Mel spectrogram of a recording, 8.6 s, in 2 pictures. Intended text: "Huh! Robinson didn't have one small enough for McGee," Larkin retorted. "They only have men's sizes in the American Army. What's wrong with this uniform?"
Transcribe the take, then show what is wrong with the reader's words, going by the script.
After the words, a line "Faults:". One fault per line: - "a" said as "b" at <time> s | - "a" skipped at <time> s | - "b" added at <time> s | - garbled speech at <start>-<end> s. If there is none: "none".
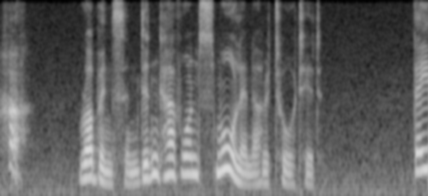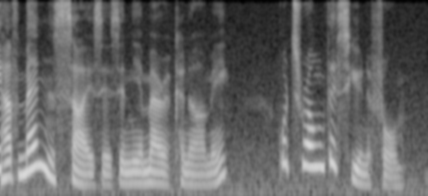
"Huh! Robinson didn't have one small enough retorted. "They have men's sizes in the American Army. What's wrong this uniform?"
Faults:
- "for McGee Larkin" skipped at 2.6 s
- "only" skipped at 4.3 s
- "with" skipped at 7.5 s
